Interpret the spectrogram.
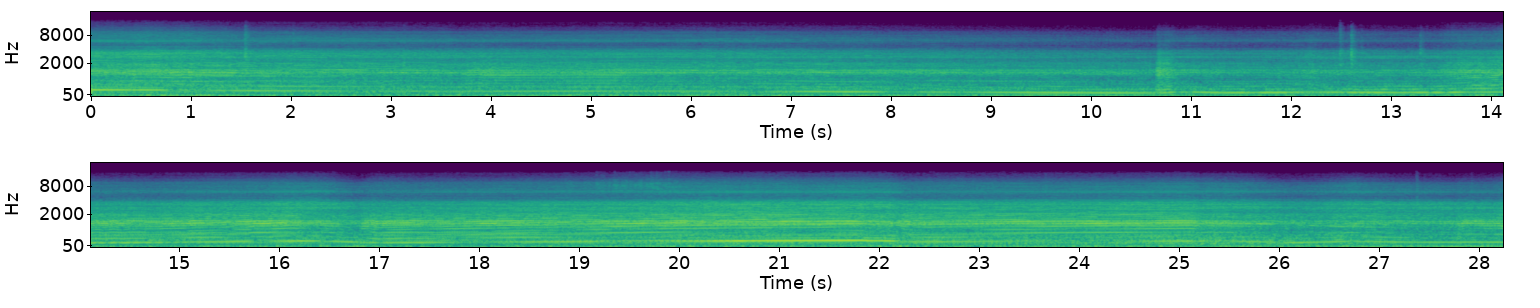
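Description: Citroen Saxo VTS engine under load, heard from inside the cabin on a track lap. The revs sink to a low point about ten seconds in, then climb again, with quick dips and rises at gear changes.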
